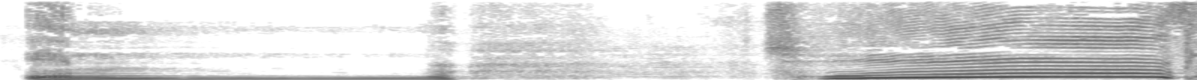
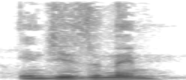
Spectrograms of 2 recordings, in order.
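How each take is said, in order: First: It is said in an exaggerated, dramatic way. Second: It is said in a careless, offhand way.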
